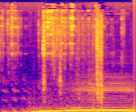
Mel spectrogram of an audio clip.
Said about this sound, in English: Okay, starting up the engine.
